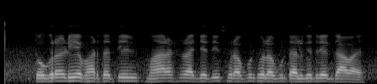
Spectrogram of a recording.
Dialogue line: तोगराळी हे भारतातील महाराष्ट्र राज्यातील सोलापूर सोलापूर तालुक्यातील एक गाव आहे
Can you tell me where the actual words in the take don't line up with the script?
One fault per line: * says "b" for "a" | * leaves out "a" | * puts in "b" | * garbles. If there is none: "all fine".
all fine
